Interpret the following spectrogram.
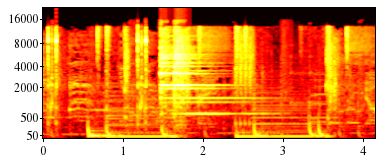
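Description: Intro music with a steady bass beat. A click-like sound effect comes early, and a bright bell-chime sound effect rings out for about a second, starting about one and a half seconds in.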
